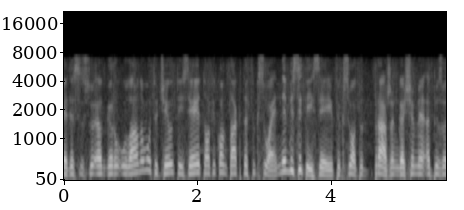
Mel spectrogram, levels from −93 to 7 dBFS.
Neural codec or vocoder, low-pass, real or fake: none; 7.2 kHz; real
